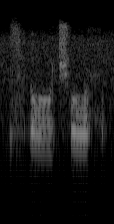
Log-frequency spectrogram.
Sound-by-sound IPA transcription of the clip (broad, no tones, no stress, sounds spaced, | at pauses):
z ə̤ ɗ ɔː t͡ʃʰ o ħ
